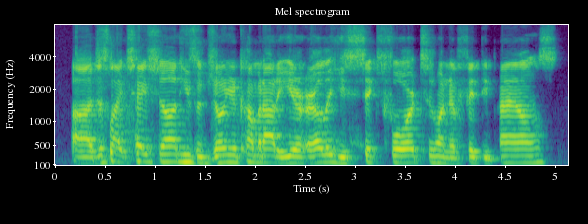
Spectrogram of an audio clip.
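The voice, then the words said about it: Country accent. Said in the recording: “I got this country accent, so I can mess up.”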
